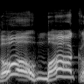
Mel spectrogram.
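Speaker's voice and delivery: high squeaky attempt at an Aussie girl; a woman swooning over Mark, badly accented; failed Australian accent. Host mimicking Aussie surfer girl in a high voice. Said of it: "I can't do the voices".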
